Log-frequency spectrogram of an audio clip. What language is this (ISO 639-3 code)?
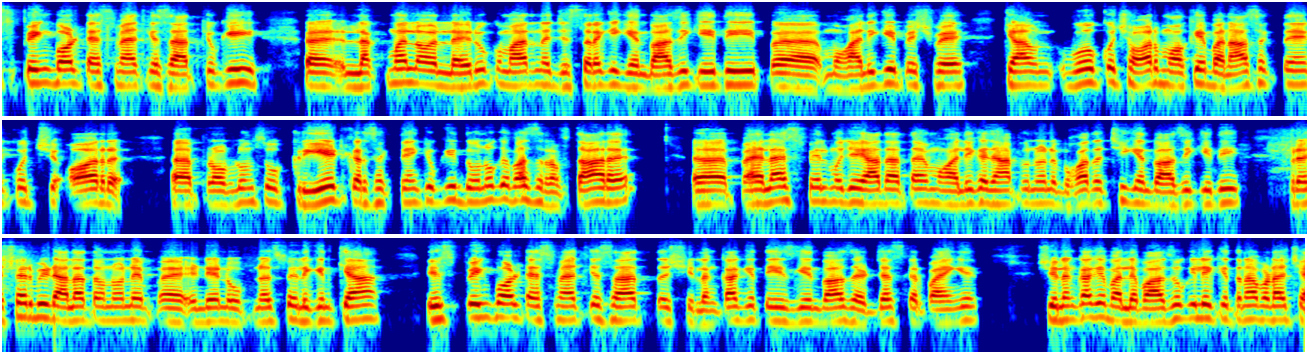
hin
